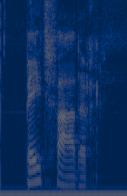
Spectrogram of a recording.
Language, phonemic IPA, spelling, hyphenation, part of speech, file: Dutch, /ˈpeːtˌfaː.dər/, peetvader, peet‧va‧der, noun, Nl-peetvader.ogg
- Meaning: 1. godfather (mob boss) 2. godfather (male godparent)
